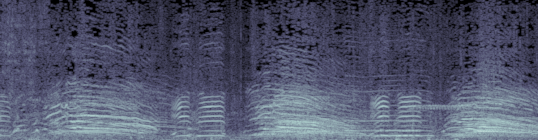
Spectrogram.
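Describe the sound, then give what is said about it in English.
A crowd of a couple thousand people cheers on Norwegian National Day in Longyearbyen, Svalbard, in the Arctic North Atlantic. Loud massed shouts rise in about three surging waves, each a dense roar of many voices that falls away before the next swell. “This is the sound of a couple thousand extremely happy Norwegians.”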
